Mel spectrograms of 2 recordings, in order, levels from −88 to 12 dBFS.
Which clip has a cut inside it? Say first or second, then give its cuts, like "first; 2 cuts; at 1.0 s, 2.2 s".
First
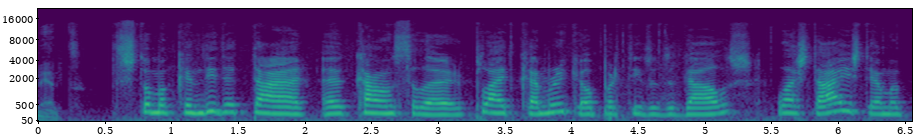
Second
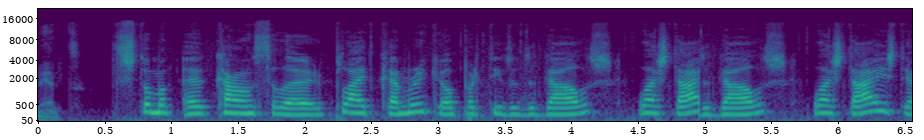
second; 2 cuts; at 1.0 s, 5.0 s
